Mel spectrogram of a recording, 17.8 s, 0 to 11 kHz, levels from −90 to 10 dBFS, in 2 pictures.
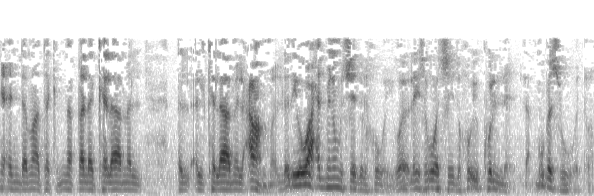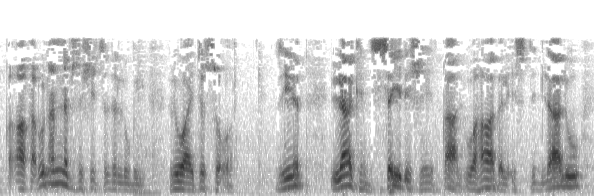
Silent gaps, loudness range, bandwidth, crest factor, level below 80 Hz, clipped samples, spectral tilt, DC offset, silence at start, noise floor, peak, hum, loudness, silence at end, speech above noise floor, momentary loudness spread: none; 8 LU; 5.8 kHz; 22 dB; -62 dBFS; under 0.1%; -9 dB/octave; under 0.1%; 0 s; -55 dBFS; -2 dBFS; none; -22 LUFS; 0.2 s; 33 dB; 18 LU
